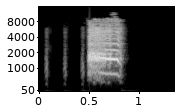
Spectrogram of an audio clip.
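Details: Wild junglefowl hen giving three faint soft clucks, then a single loud, rasping squawk of about a third of a second. Nothing else is heard.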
